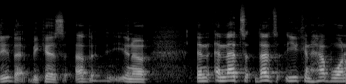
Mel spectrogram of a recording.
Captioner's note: stammers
